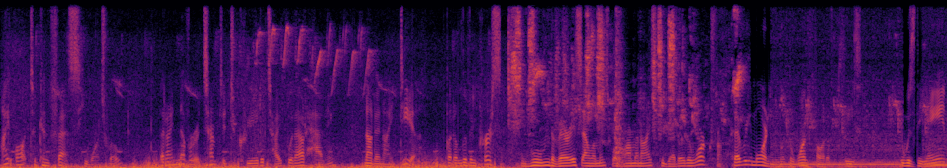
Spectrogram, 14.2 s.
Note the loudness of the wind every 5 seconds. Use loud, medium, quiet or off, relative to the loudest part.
loud, loud, off.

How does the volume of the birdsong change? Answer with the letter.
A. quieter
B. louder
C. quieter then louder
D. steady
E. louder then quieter
B.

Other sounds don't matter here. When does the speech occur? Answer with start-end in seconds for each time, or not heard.
0.0-14.1.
